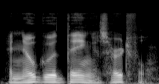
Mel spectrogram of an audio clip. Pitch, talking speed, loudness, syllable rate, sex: 95 Hz, 225 wpm, -16 LUFS, 4.7 syllables/s, male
